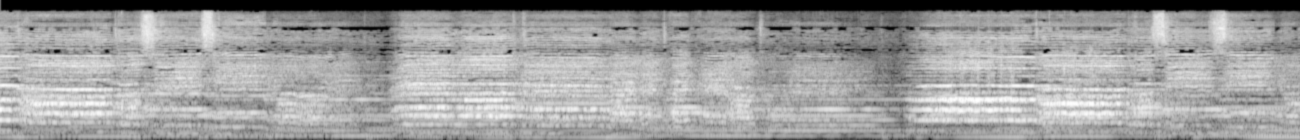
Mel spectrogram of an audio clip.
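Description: Choir singing a slow liturgical chant in long held phrases, with short breaks about five and eleven seconds in.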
